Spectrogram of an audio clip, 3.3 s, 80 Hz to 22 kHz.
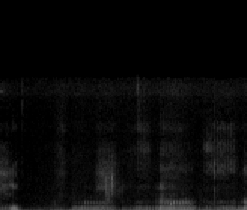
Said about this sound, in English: She's my cat I got 7 years ago. And she always makes me very happy. Her purring always puts me to sleep.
